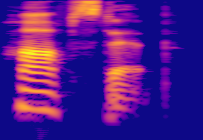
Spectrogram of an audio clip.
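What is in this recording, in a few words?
"half step", British English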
